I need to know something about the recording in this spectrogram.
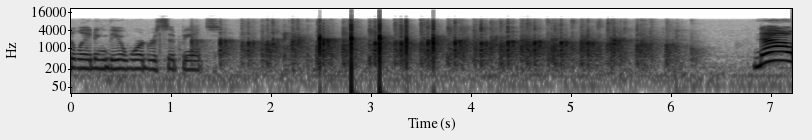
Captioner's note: applause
